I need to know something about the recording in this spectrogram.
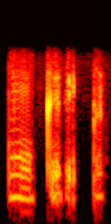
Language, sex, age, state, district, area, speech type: Kannada, female, 18-30, Karnataka, Gulbarga, urban, conversation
